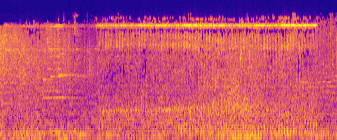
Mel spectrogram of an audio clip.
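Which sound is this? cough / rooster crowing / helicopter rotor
helicopter rotor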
